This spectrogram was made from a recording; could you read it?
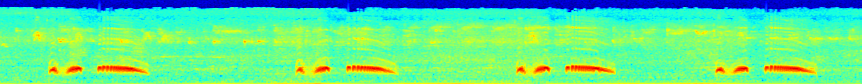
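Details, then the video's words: Spotted dove with a 'giọng còi' whistle voice, used to rouse decoy birds, repeats four phrases about every two seconds. Each is a double short coo and then a longer falling note, over a steady low-pitched hum. "Chim cu gáy GIỌNG CÒI te te kích bổi cực sung, giọng nhạy bổi kích cu gáy bổi nhanh gáy"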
